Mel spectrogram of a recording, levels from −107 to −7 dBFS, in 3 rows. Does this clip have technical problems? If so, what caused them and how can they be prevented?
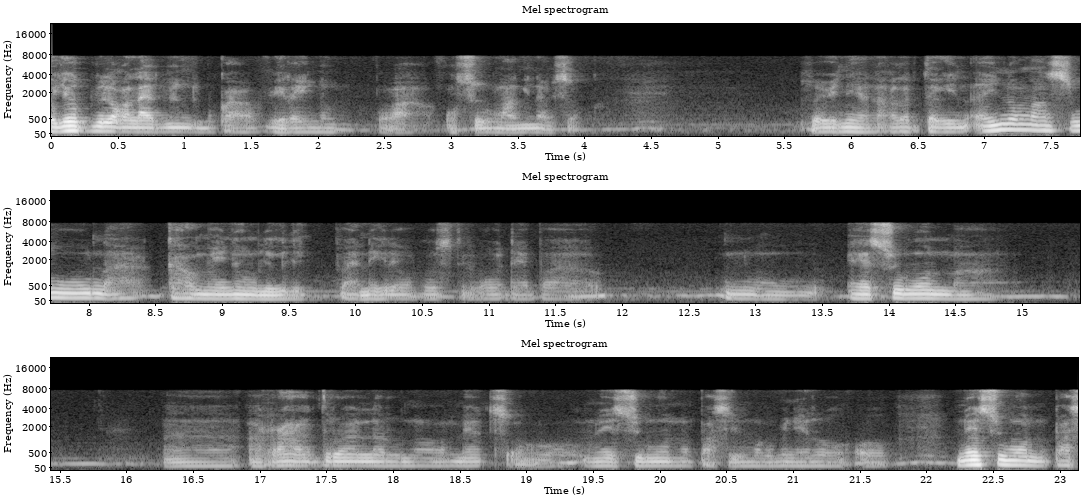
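Yes. Throughout the speech, the sound is band-limited, with nothing above about 7.7 kHz. The upper range has a breathy, grainy texture, and the codec damage is plainly audible. The likely cause is Bluetooth LC3 compression. At a low bitrate, the encoder discards much of the upper spectrum and substitutes shaped noise. The damage and the cut-off fit roughly 32 kbps with 10 ms frames. To prevent it, record through a wired or local microphone rather than a Bluetooth headset link, or configure LC3 at a higher bitrate and sample rate.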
